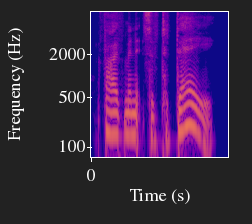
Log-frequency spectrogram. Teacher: Make 5 minutes of to-day 1 word, and accent the last syllable thus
